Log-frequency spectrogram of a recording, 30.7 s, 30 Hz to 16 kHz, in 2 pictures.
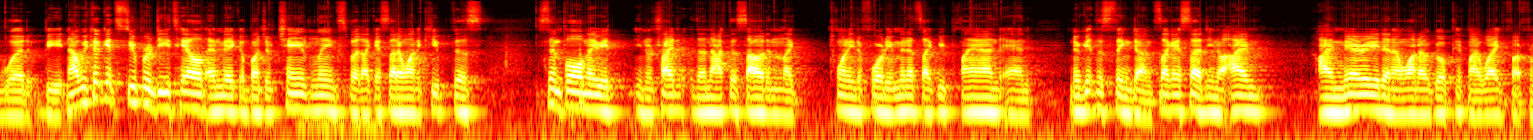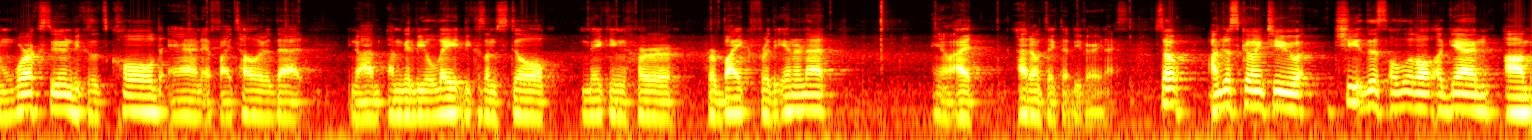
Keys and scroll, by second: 4.0 1, 5.8 super+s, 8.8 1, 10.1 super+s, 17.5 1, 21.5 1, 25.0 e.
